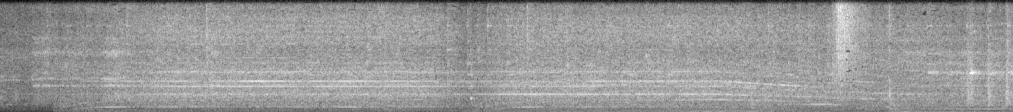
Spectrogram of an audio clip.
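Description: Automated bottle-handling machinery in a brewery bottling hall running with a steady whine of held tones that slowly glide in pitch over a low rumble, which grows heavier about halfway through. A short hiss comes near the end.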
